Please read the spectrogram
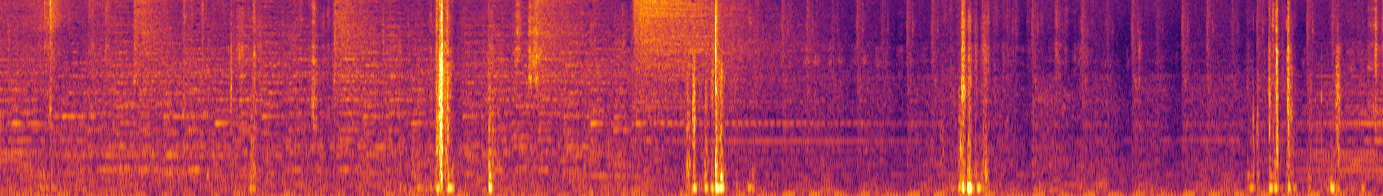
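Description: Background music with sustained tones, broken by four or five sharp knocks spread through it, the loudest a little past the middle: hard plastic traffic cones knocking against the asphalt road as they are set down and picked up.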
